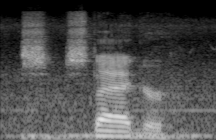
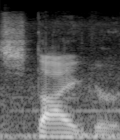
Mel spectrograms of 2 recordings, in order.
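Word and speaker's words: Steiger: the other one um it was amazing amazing stagger stagger is a I I've never pronounced it Stager I've always pronounced it stagger That's Green Mountain that's how we pronounce it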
